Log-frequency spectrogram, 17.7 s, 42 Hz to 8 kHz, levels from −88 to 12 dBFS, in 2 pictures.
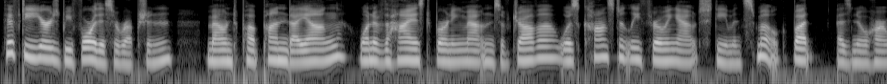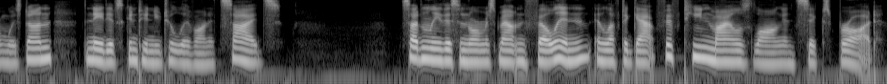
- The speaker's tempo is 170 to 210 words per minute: Yes, average, 175 wpm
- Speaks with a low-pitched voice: No, medium, 180 Hz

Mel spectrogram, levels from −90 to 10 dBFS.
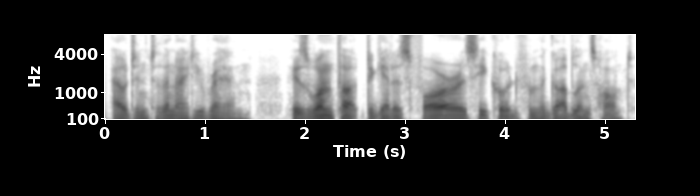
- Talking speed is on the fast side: Yes, fast, 225 wpm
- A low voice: Yes, low, 100 Hz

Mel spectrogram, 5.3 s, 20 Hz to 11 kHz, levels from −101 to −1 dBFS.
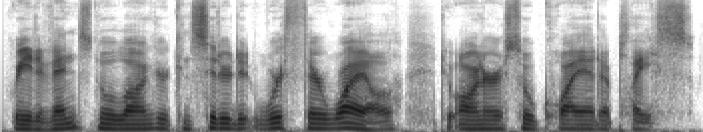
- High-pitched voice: No, low, 110 Hz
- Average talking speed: Yes, average, 170 wpm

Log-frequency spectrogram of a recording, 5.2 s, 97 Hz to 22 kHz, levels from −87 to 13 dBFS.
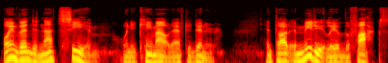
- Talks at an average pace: Yes, average, 195 wpm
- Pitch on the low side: Yes, low, 105 Hz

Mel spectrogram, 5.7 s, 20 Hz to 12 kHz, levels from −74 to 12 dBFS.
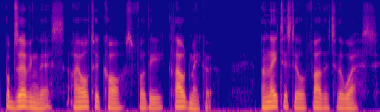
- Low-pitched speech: Yes, low, 120 Hz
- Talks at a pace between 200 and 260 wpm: No, average, 160 wpm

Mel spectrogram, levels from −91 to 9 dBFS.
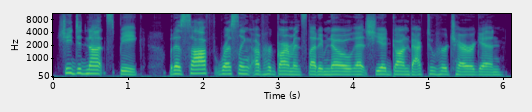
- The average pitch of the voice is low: No, medium, 165 Hz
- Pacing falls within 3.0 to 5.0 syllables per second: Yes, 4.6 syllables/s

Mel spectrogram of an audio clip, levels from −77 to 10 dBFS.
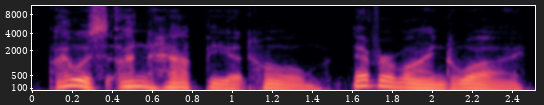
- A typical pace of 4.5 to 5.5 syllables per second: Yes, 5.1 syllables/s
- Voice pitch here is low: Yes, low, 120 Hz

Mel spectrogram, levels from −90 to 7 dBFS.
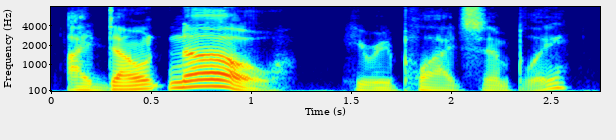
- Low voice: Yes, low, 120 Hz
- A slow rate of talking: Yes, slow, 130 wpm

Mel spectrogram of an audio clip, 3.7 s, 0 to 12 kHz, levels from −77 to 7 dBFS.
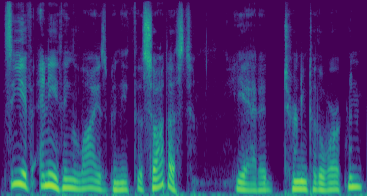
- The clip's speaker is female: No, male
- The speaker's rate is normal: No, fast, 210 wpm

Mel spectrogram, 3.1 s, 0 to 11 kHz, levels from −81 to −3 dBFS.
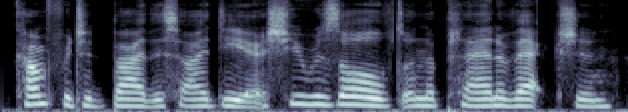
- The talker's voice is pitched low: No, high, 205 Hz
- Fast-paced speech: Yes, fast, 210 wpm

